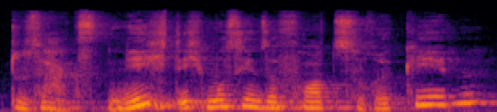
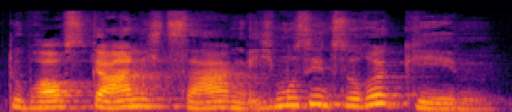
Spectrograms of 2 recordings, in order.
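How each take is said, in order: First: Softly incredulous question, rising at the end; surprised. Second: Mildly exasperated, raised-voice statement; annoyed. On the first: Isa checks what Lukas really means, surprised. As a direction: check in mild surprise, lifting the last word. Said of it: "Isa sah Lukas überrascht an". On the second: Isa pre-empts Lukas's reproach near tears, annoyed. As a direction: cut him off irritably, starting loud. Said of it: "Isa war genervt". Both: Acted.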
